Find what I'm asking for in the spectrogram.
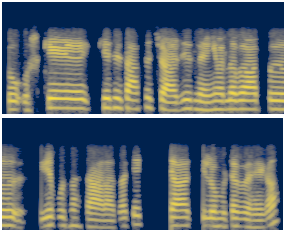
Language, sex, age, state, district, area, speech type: Urdu, male, 18-30, Delhi, Central Delhi, urban, conversation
